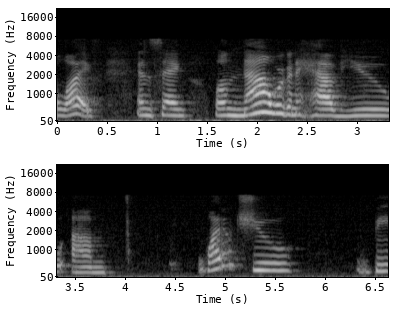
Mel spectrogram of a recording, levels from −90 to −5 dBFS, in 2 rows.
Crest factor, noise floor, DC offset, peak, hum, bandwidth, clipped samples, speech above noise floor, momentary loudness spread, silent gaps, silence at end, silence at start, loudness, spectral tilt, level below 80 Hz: 20 dB; -59 dBFS; under 0.1%; -12 dBFS; none; 7.6 kHz; under 0.1%; 28 dB; 19 LU; none; 0 s; 0 s; -31 LUFS; -6 dB/octave; -62 dBFS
